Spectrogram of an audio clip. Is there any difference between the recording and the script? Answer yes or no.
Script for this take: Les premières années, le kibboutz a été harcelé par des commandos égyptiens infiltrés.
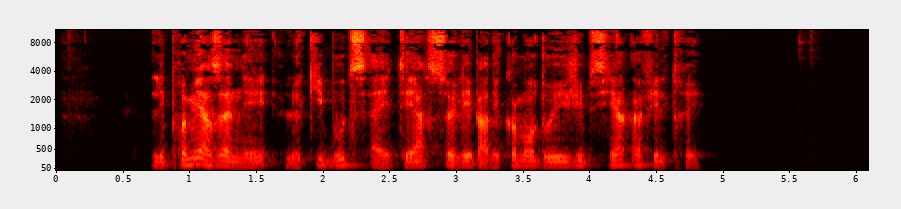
no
